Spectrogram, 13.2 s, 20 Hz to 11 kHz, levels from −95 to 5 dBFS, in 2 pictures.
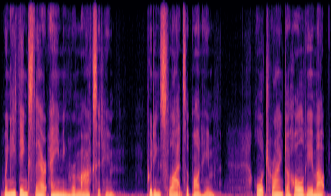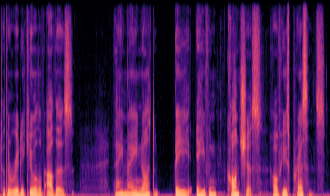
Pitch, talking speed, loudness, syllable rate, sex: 155 Hz, 150 wpm, -17 LUFS, 4.5 syllables/s, male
